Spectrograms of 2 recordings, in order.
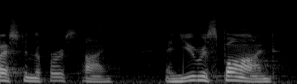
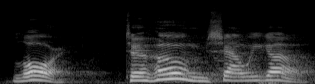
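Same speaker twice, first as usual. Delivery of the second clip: "Lord" called out loud, then "to whom" slow and louder; loud declaration; 2 semitones higher, 9 dB louder, much slower than usual. Acted. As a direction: proclaim it slowly to the whole church. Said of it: "The first time we're gonna emphasize".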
